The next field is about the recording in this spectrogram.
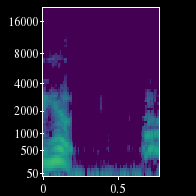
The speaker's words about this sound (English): Now he's barking at that poor cat. Cat's up that tree. He can't get down now.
